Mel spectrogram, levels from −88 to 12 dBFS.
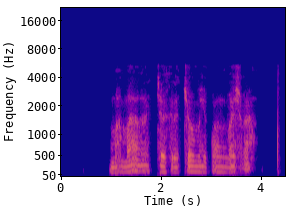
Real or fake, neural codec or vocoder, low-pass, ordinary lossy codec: fake; codec, 16 kHz, 16 kbps, FunCodec, trained on LibriTTS, 50 frames a second; 5.4 kHz; AAC, 32 kbps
